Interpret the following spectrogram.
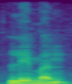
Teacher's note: لمن نون ساکن کے بعد حروف حلقی کا حمزہ ہے، اظہار حلقی ہوگا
